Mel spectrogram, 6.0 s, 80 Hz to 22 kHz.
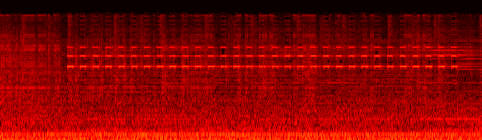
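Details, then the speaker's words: Futaba CGY760R helicopter gyro setup, rudder servo limit raised too far while holding stick: steady low servo buzz/growl under quick key beeps as linkage is stretched and loads the servo; reduce to around 115% until growl stops. Servo overtravel binding. "If you increase this much, the servo will start growling. If this is the case, the linkage is now stretched and the load is applied to the rudder servo."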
